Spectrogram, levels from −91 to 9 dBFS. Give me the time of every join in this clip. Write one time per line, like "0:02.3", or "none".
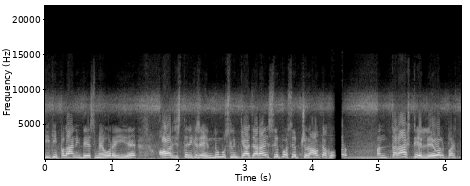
0:04.5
